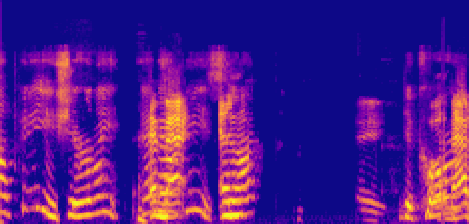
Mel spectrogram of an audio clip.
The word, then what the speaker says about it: Decorah: Decorah. That's actually exact exactly how you pronounce it. Decorah.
